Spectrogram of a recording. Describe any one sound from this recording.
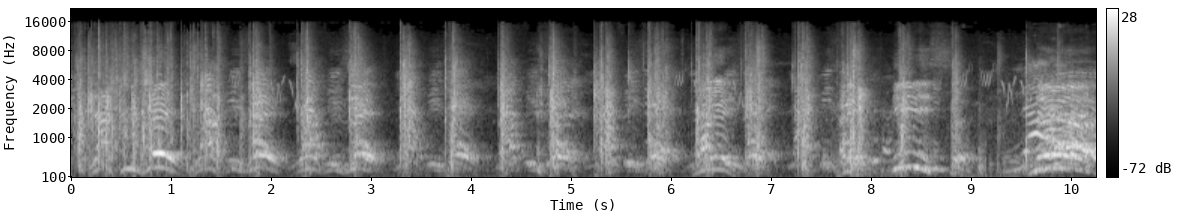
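A crowd claps in a steady rhythm.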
